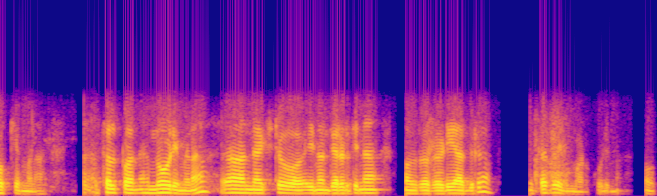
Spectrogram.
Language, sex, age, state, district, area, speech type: Kannada, male, 30-45, Karnataka, Mysore, urban, conversation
